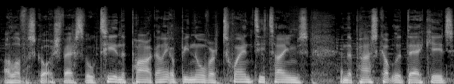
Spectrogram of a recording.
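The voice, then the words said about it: Scottish accent. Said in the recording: “my Scottish brogue”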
